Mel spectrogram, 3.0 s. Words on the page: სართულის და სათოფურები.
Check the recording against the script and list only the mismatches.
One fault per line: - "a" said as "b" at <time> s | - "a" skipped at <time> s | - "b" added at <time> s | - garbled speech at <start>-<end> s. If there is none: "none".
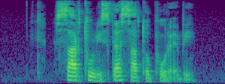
none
